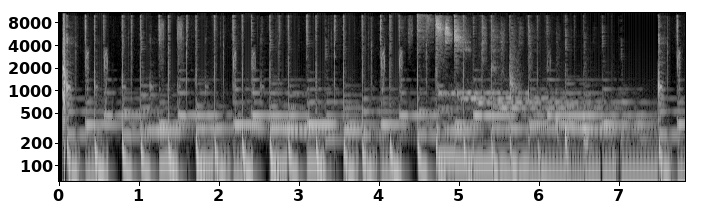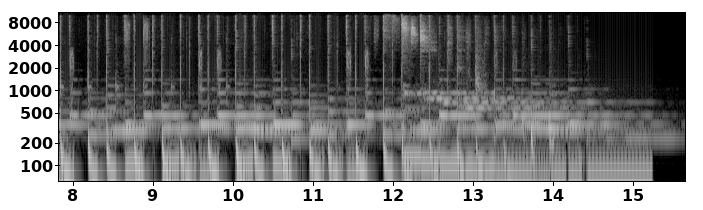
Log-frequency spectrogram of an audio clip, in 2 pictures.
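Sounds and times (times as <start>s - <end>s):
ringtone: 0.1s - 14.8s.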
